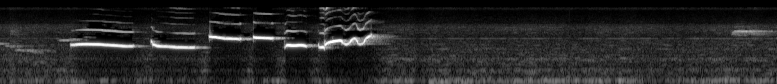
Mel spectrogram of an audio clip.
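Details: Oriental magpie-robin giving a fast run of loud, pure whistles: a long falling note, then clipped higher notes and a quivering upward flourish. Quiet low rumbling follows after the phrase ends.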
